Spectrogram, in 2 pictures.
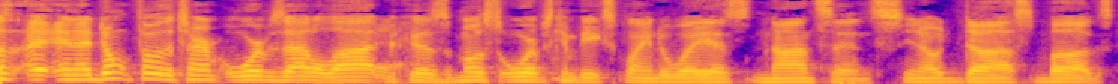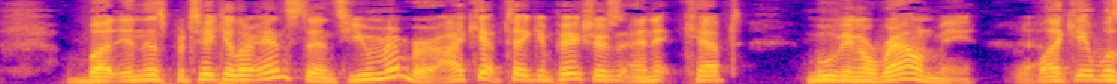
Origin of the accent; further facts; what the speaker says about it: New Jersey, United States; accent: Jersey; and I'm from Jersey originally.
